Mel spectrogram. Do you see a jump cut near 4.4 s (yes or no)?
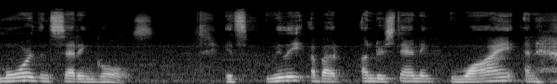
yes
